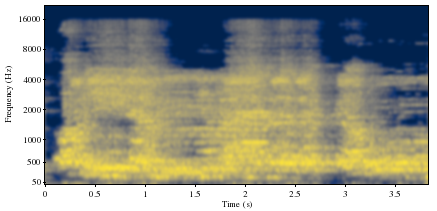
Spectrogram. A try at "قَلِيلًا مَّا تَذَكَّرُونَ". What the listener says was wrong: لا، زد الغنة حركتين كاملتين: قليلا ما تذكرون،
